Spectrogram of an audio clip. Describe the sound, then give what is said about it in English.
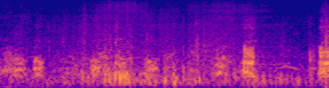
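Excited sled dogs bark and yip in quick, overlapping bursts at the start of the Arctic Wolf Relay race, the racket building to a couple of sharp, high yelps near the end. “Elijah's just confident in his dogs.”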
